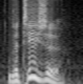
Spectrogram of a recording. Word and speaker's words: Letitia: Letitia. Put some respect on that black woman name. – No, you know, man, you know, have to fact check this, man. Come on, it's L-E-T-I-T-I-A.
